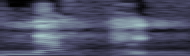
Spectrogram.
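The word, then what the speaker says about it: knapping: no but you're right it begins with a silent k when we made early tools what do we make them out of Flint napping napping napping yes Flint napping it seems to be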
